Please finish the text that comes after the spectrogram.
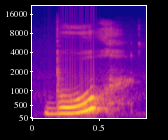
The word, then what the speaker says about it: Buch: After the letter A, O, U, and AU, it's pronounced like the guttural CH in the Scottish loch. Here we have the example of the word boek, which means book.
